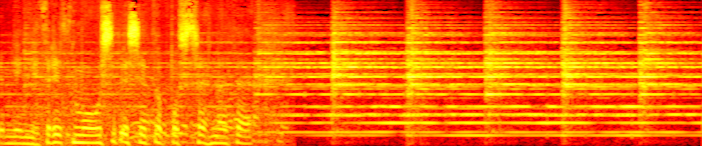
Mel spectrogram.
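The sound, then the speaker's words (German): Two small church bells ring together in a steady, overlapping rhythm, their bright strikes fairly loud with long ringing tones; a person talks briefly before the bells take over. “Mit den beiden kleinen Glocken geht es los”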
